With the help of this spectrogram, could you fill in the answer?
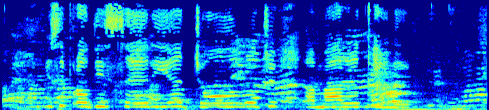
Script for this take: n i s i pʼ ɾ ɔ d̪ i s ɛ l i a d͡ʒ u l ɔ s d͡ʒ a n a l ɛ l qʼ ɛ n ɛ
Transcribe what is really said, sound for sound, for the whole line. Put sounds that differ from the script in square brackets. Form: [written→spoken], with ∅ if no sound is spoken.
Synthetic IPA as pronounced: [n→m] i s i pʼ ɾ ɔ d̪ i s ɛ [l→ɾ] i a d͡ʒ [u→ɔ] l ɔ [s→∅] d͡ʒ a [n→m] a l ɛ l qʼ [ɛ→i] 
